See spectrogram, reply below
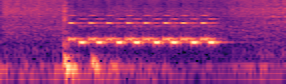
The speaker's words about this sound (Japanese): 固定電話が鳴るって珍しい。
